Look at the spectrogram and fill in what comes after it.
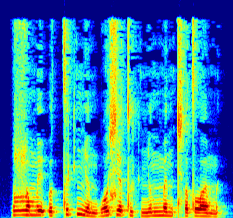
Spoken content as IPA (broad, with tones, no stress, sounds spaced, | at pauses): ɮ ɔ˦ m e˦ ʔ ʊ˨ tː ɛ˦ t͡ʃ ɲ ɜ˨ n b ɔ˦ ɕ ɛ˦ t u˨ t͡ʃ ɲ ɔ˦ n m ɛ˦ n cʰ ʌ˦ t lˠ ɛ˦˨ m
